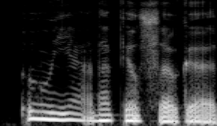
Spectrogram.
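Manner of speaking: suggestive, sultry, creaky sexy AI voice. Speaker retells a joke bit they performed: impression of a sexy AI. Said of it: "this is my impression of AI if it's wet".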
